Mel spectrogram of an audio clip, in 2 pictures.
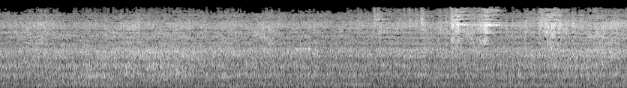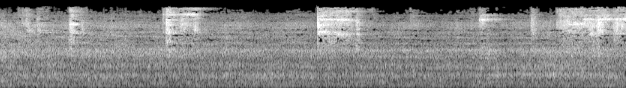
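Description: Train cars rolling past at close range: a steady rolling noise of wheels on rail, broken every few seconds by short high-pitched wheel squeals, the loudest near the end.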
